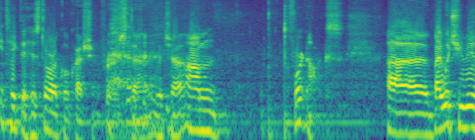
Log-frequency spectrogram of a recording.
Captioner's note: laugh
